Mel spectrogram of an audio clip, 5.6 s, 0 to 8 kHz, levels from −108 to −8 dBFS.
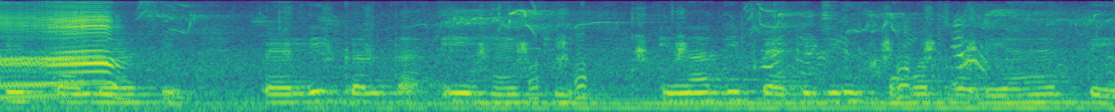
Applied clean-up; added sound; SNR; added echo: none; Fowl; -1 dB; reverberation time 2.1 s.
